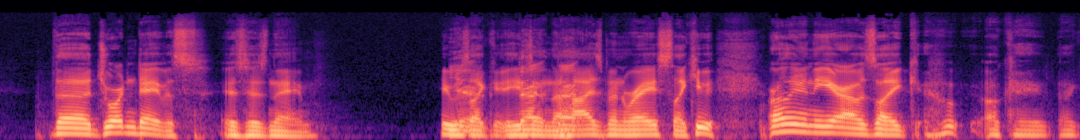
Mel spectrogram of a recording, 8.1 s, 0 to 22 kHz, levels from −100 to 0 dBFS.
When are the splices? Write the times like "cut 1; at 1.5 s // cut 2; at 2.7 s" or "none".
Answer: none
